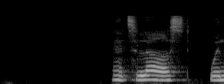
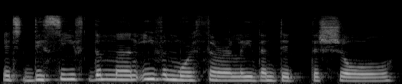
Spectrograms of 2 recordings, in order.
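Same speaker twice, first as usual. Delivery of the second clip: ordinary delivery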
